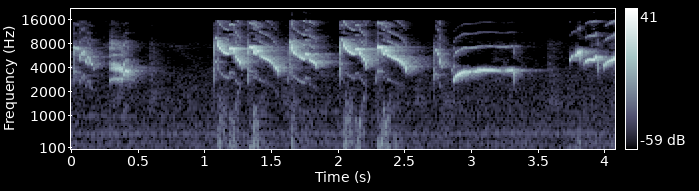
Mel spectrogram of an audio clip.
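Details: Chattering lure song of a white-eye: clusters of high, sharply descending twitters with faint clicking underneath, then a pair of long, level, thin whistles before the twittering resumes.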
